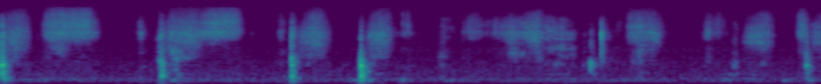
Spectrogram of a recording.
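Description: Paper rustles and slides.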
